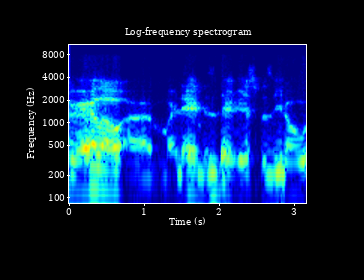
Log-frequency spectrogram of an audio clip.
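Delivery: very deep, soft, quiet rumbling voice. Recalling first time on stage after hours of silence, deepest Bane-like voice. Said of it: "I had the deepest".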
